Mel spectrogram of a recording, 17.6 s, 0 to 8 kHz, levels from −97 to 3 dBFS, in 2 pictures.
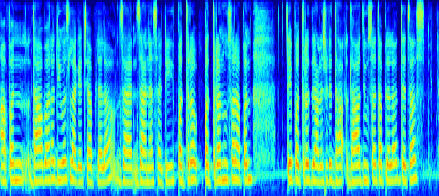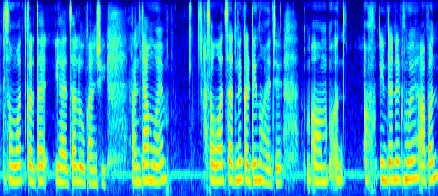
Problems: background sounds at intervals, background conversations at intervals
